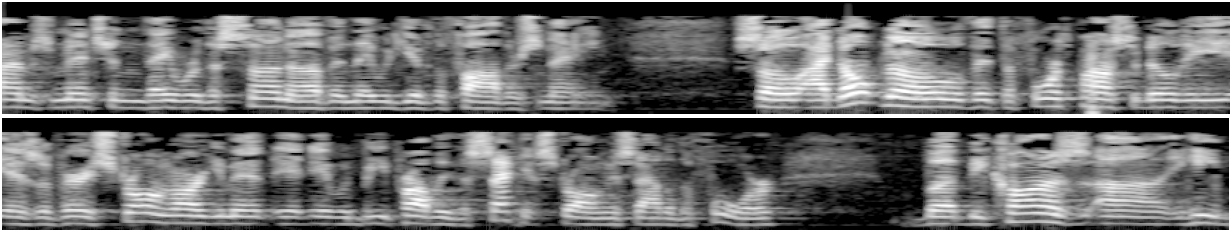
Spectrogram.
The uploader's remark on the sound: Ketha Heights Baptist Church ~ Live Broadcast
